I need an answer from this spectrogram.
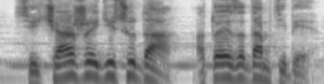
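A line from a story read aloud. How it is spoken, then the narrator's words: Stern angry shout. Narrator (Russian): еще суровее закричал отец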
